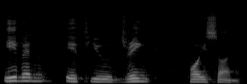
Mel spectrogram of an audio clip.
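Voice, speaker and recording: A man's voice: mid-range voice, slow. A man with a Filipino accent preaching a sermon as pastor, mixing teaching with humorous stories and joking asides.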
